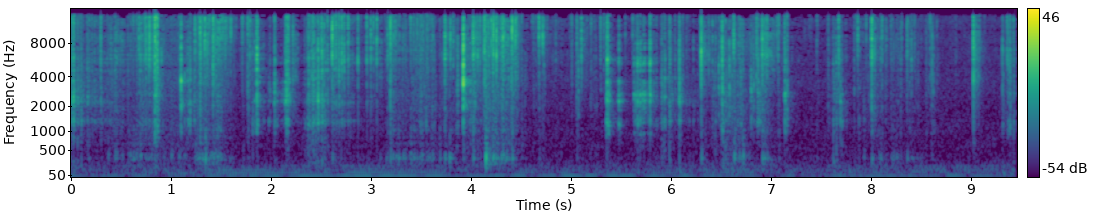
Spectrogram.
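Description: A utility knife blade scores a solid lilac soap bar, held in a palm with long red nails, into a grid and shaves it into small cubes. Crisp, bright scraping and cutting sounds come in quick, dry bursts with almost no ring and little low end. A loose pile of small soap cubes is left behind.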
